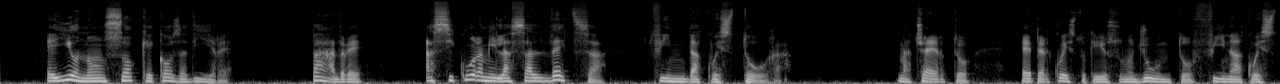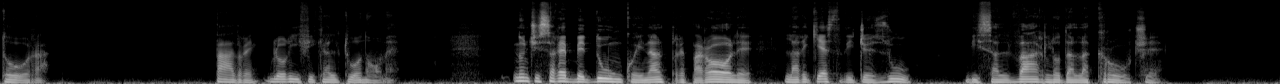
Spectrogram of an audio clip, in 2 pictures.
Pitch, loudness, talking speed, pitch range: 105 Hz, -24 LUFS, 110 wpm, 90-125 Hz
